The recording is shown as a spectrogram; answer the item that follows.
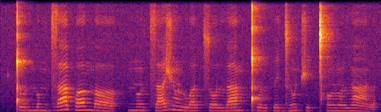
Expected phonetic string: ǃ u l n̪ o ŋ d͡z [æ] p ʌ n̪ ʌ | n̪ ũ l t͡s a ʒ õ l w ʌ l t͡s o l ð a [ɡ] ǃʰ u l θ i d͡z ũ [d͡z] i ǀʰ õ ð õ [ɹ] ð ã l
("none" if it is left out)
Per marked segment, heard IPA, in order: a, ŋ, t͡ʃ, l

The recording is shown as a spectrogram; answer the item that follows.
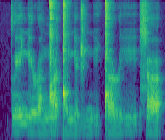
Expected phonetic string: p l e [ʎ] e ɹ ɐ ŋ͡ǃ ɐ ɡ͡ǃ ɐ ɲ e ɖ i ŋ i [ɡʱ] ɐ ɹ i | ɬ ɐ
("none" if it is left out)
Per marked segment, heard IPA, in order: ɲ, ǃ

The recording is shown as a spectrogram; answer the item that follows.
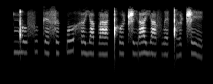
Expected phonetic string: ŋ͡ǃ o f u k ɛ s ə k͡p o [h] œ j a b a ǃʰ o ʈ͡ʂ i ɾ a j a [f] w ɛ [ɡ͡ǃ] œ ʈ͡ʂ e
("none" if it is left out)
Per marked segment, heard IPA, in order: h, f, ɡ͡ǃ

